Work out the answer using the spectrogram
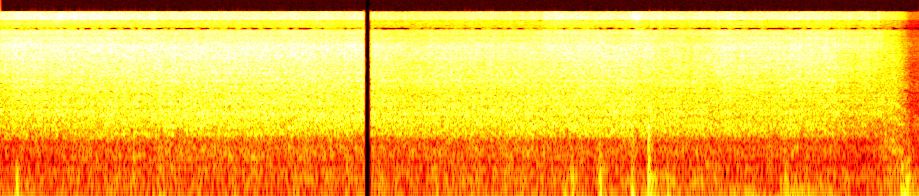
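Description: Fresh chopped spinach sizzling steadily in hot oil and tomato masala in a frying pan, with a few soft knocks of a wooden spatula stirring it. The sizzle breaks off for an instant about four seconds in and dies down near the end.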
